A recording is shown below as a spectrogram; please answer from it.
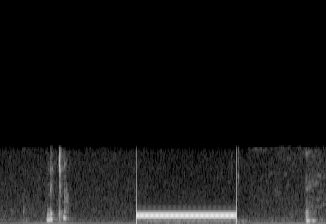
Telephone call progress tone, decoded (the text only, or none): ringback tone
